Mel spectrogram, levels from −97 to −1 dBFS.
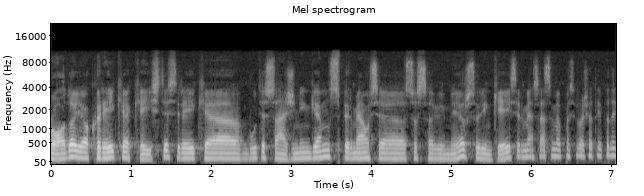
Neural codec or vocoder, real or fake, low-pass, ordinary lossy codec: none; real; 10.8 kHz; AAC, 64 kbps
